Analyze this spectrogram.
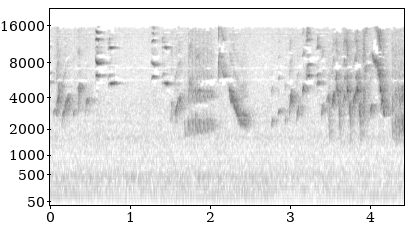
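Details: British European goldfinch kept as a pet, singing a quick tinkling song of high chirps, down-slurred notes and short rattling trills, with a constant low hum in the background.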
